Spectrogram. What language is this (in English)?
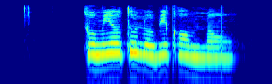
Bangla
